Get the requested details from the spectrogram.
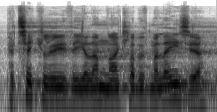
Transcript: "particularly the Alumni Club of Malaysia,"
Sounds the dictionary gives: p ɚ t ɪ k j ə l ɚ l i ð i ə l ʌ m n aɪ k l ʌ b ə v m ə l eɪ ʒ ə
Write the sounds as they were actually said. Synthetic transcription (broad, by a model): p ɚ t ɪ k j l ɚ l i ð i ə l ʌ m n aɪ k l ʌ b ə v m ə l eɪ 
